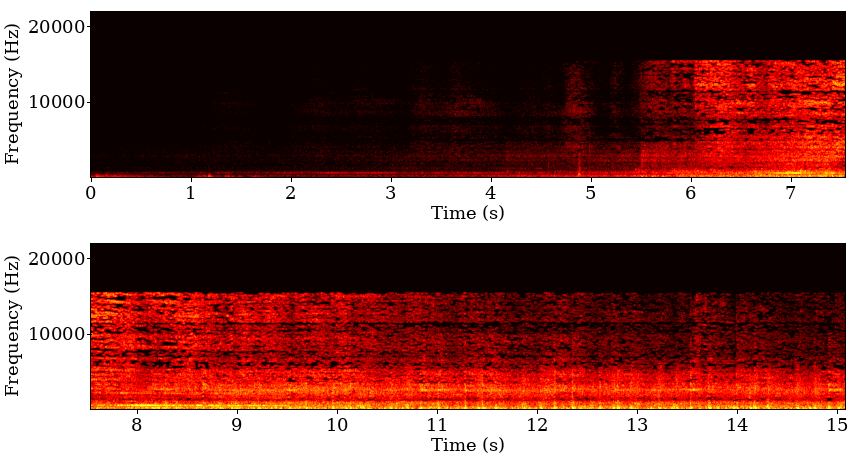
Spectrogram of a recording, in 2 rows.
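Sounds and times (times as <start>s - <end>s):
train wheels rumbling on rail: 0.0s - 15.0s
locomotive whine: 0.2s - 11.4s.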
